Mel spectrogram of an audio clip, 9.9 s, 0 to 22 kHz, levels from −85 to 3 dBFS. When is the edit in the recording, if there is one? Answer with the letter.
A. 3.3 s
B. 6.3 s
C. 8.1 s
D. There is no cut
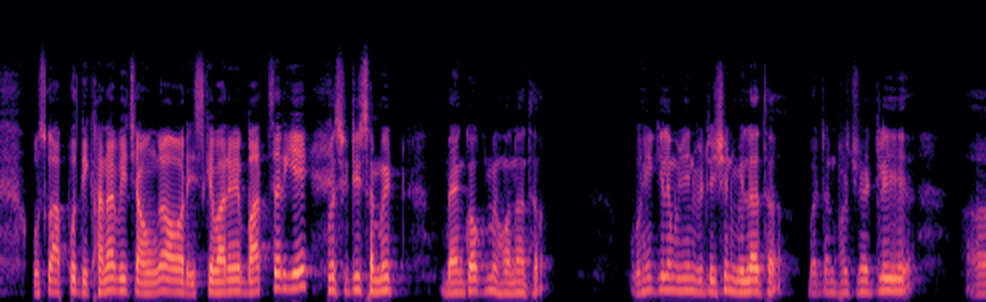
A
